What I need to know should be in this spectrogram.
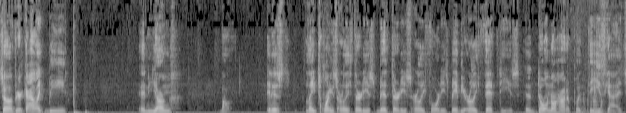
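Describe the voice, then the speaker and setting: A man at medium pitch speaking at a very slow pace with long, frequent pauses, music in the background. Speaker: online video creator. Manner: casual, chatty.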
